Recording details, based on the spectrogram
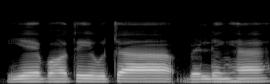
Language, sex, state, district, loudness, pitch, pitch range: Hindi, male, Bihar, Muzaffarpur, -19 LUFS, 135 Hz, 130-135 Hz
